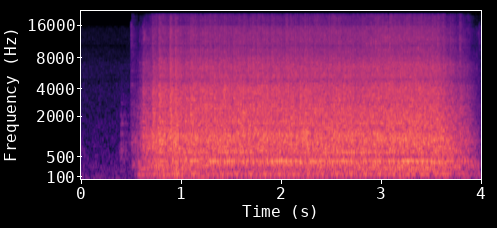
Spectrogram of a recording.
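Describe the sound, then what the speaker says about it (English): A sewing machine stitches gathers on a romper, starting after a moment of quiet and then running at a fast, steady whir close by for about three seconds before easing off. "Go back and sew them on."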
